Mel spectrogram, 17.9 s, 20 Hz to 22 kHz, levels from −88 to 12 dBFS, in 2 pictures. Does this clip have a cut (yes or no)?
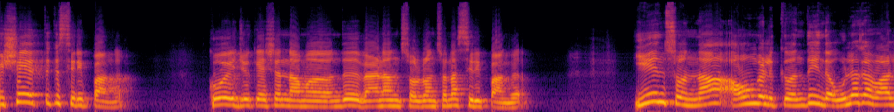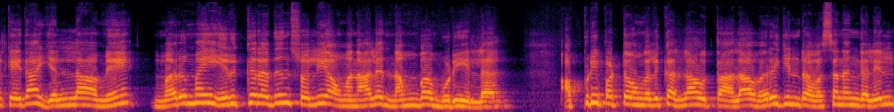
no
